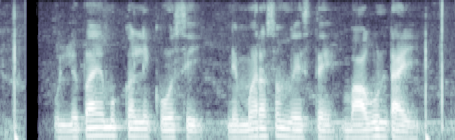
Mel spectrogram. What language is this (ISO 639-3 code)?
tel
